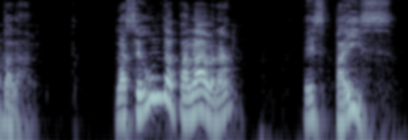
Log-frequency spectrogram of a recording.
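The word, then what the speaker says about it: παῖς: la segunda palabra es país así como país no la palabra país nuevo país que significa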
